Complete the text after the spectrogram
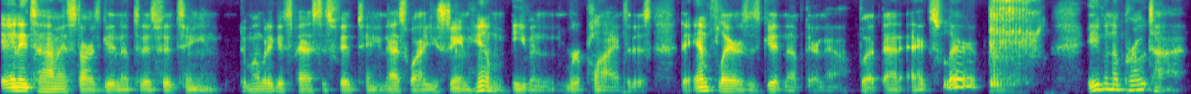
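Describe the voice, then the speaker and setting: A man's voice: sits low, big pitch swings, moderate pace, gravelly, few pauses, a little mellow, husky. A man giving casual, emphatic live commentary in colloquial, repetitive phrasing. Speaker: livestream host commenting on a video.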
